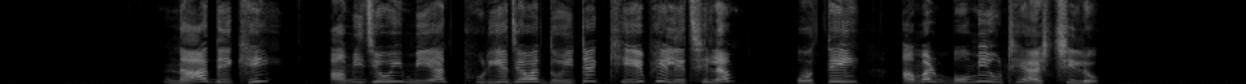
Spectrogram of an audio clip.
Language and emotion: Bengali, disgusted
